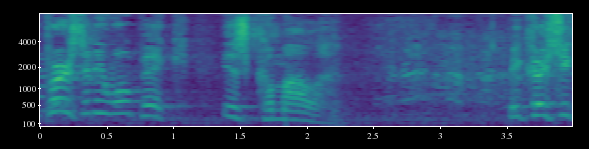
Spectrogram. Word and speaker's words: Kamala: tried to interrupt him know my name was kamala like comma i remember that like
